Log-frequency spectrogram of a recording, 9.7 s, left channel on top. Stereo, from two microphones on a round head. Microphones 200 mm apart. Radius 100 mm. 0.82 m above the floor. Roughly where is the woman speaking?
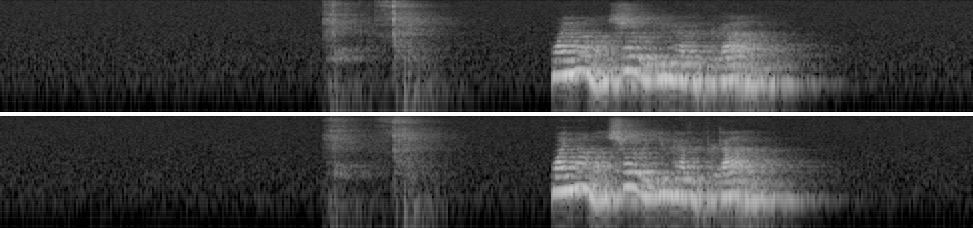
Right.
